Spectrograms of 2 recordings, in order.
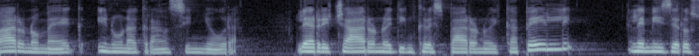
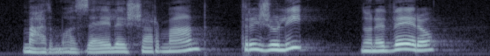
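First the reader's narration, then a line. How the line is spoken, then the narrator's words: Shouted, affected admiration. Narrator (Italian): gridò Ortensia con affettata ammirazione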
